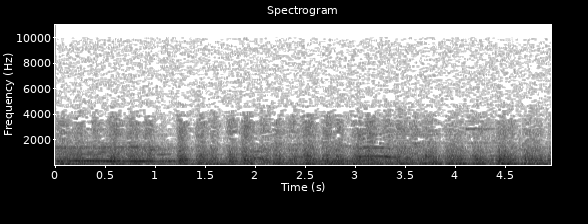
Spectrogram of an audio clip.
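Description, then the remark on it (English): A steam locomotive slowly backs into position at sunset to a line of railroad cars loaded with cattle, its steady rhythmic chuffing and clanking rolling along, with a brief hissing tone near the start. “The doors were closed, and then, at sunset, an engine backed into position.”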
